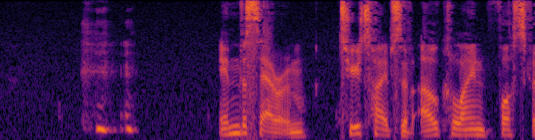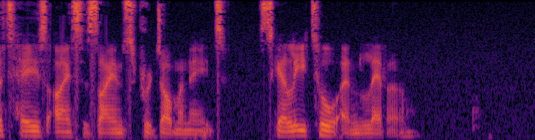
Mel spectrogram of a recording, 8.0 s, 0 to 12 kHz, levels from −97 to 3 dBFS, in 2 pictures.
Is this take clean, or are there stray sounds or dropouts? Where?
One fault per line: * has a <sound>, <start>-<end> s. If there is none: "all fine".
* has a laugh, 0.6-1.1 s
